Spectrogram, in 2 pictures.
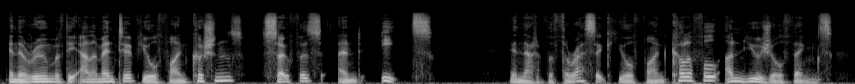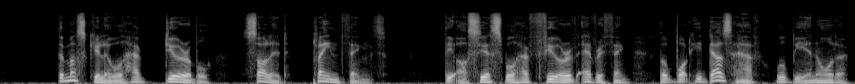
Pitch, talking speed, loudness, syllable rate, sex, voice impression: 110 Hz, 170 wpm, -22 LUFS, 5.3 syllables/s, male, masculine, very adult-like, slightly muffled, fluent, sincere, calm, elegant, slightly sweet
